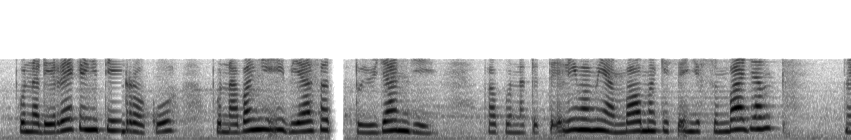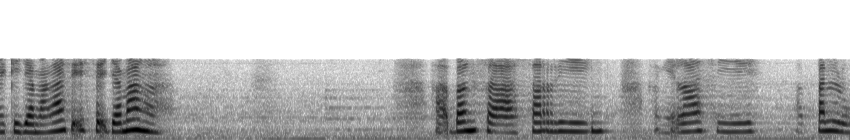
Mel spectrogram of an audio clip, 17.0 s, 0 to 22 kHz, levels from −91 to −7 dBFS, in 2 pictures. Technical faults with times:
1.12-1.23 burst of packet loss
3.29-3.45 burst of packet loss
14.53-14.56 short concealed packet loss

